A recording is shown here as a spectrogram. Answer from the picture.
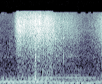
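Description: Soft dramatic background score of sustained low notes held steady, with a faint hiss in the first second.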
